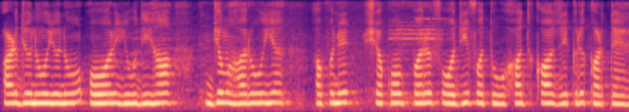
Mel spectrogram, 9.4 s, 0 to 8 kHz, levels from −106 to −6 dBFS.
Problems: constant background noise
